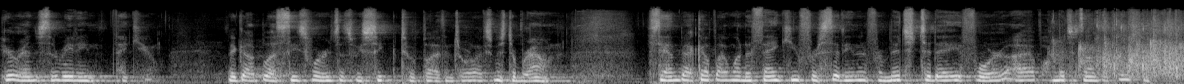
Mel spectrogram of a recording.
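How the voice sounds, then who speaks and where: A man's high-pitched voice with monotone, flat intonation over noticeable background noise. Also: moderate pace. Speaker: pastor. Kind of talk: sermon. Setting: church. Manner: soft-spoken, careful not to strain voice.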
